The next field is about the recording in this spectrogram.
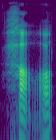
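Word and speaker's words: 好: this a and o kind of sounds like ow with this o here being very light which means you shouldn't close your mouth and purse your lips as you finish saying it you want to keep your mouth open at the end so we come up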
